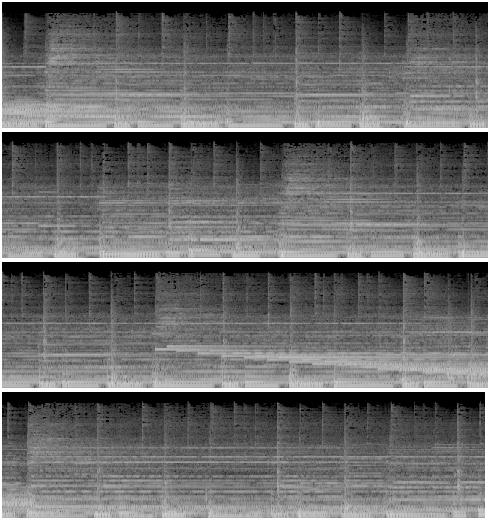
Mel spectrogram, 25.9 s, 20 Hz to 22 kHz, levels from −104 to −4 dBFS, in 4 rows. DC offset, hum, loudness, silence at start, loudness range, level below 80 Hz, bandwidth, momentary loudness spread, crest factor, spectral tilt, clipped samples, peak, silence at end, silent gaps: under 0.1%; none; -31 LUFS; 0 s; 3 LU; -36 dBFS; 16.5 kHz; 5 LU; 16 dB; -6 dB/octave; under 0.1%; -16 dBFS; 0 s; none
